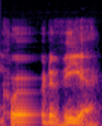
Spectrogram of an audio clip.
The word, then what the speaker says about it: Cordovilla: Cordovilla. Did I pronounce that correctly? You did indeed. And it used to be like Godzilla, but no, we changed it.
